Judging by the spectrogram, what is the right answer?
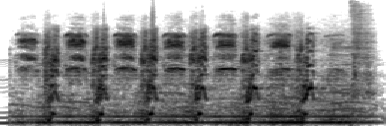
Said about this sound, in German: Da sind sehr viele Zebras, die rumlaufen und eins steht da und macht das Maul auf und schreit. Und das hat offensichtlich Probleme, so wie das schreit, ne?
